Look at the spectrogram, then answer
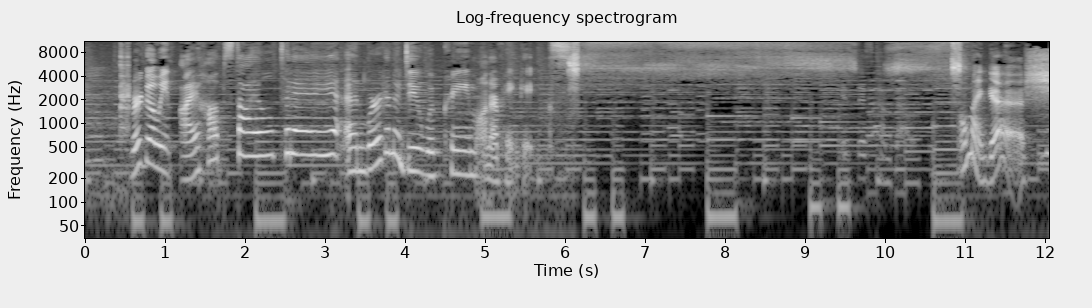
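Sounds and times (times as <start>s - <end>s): background music of held notes: 0.0s - 12.0s
aerosol can spraying: 6.0s - 11.1s.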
